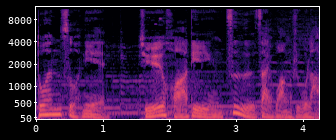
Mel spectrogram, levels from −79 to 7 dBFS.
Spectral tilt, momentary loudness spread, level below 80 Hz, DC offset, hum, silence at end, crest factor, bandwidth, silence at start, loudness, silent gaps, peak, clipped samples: -5.5 dB/octave; 8 LU; -36 dBFS; under 0.1%; none; 0 s; 16 dB; 11.5 kHz; 0 s; -26 LUFS; none; -8 dBFS; under 0.1%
